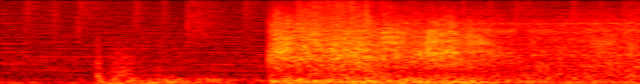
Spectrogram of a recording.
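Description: A missile explodes in War Thunder, a sudden loud, broad boom that swells into a rumbling, roaring wash of noise, following a softer thump and engine drone.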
